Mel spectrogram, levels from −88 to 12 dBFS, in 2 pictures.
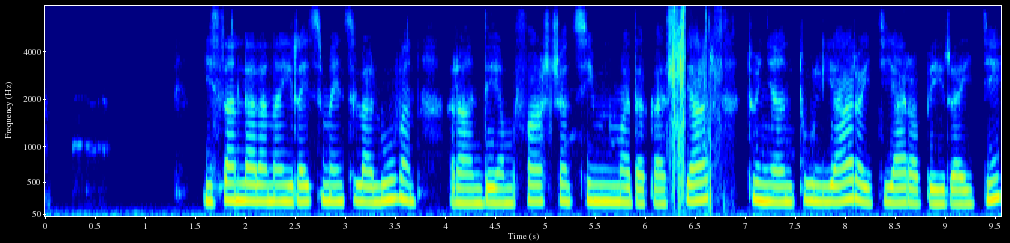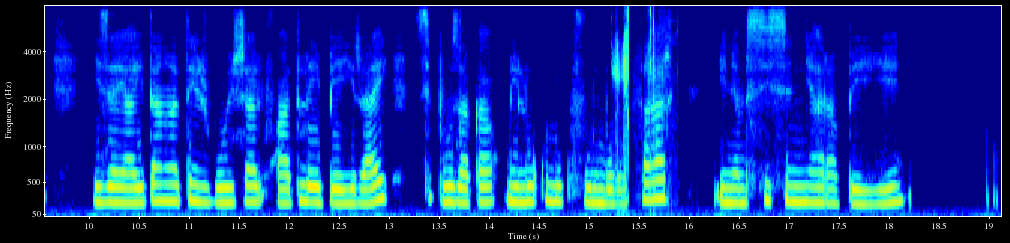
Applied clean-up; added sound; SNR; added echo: neural diffusion model UNIVERSE++.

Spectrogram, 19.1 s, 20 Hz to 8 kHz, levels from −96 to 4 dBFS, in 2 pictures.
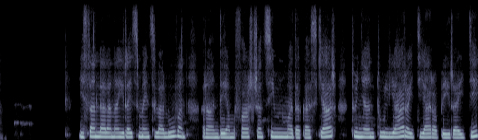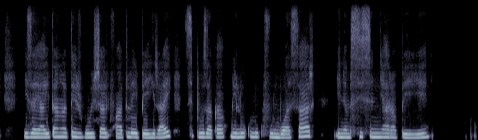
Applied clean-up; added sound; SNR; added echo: none; none; none; none.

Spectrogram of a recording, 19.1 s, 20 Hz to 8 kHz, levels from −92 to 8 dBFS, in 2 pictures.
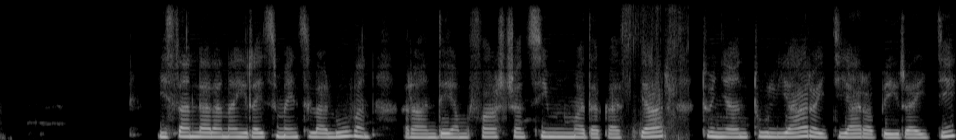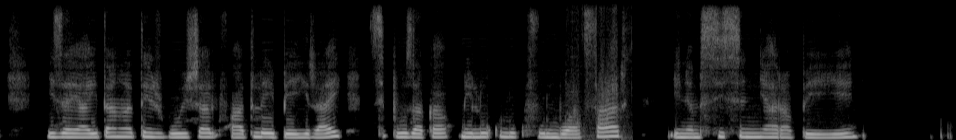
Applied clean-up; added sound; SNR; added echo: neural separator model SepFormer DNS4.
